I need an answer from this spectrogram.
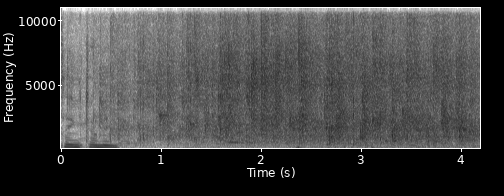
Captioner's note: crowd clapping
